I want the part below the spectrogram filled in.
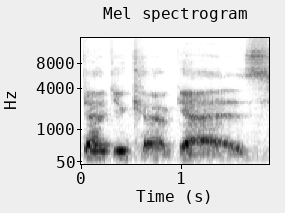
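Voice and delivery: very slow, drawn-out, stretched drawl. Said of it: "that was just my impression of him".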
